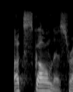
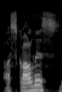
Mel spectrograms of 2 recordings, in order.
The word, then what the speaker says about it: Aukskalnis: Now I want to talk first though about you, as far as you know, first off, it's Aukskalnis, right? Aukskalnis, is that how you pronounce it? – Yep, Aukskalnis, yep.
